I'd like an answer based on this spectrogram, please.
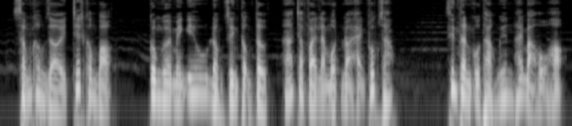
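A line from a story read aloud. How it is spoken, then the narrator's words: Soft murmur. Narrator (Vietnamese): lẩm bẩm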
